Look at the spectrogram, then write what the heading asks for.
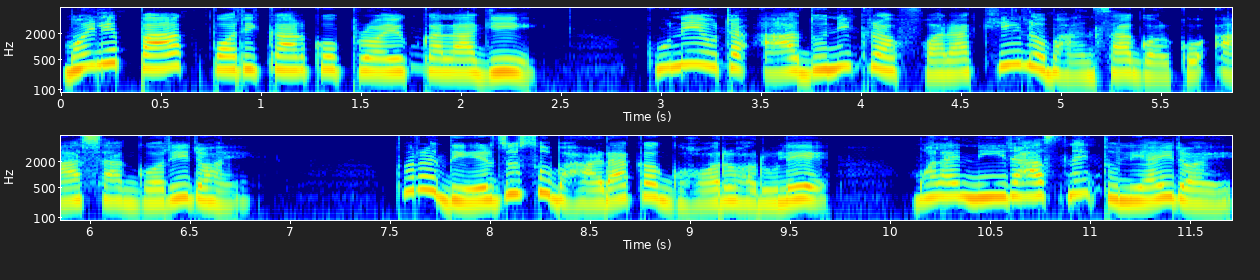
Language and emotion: Nepali, sad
